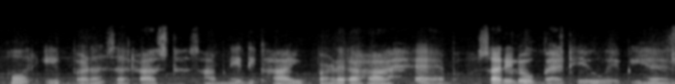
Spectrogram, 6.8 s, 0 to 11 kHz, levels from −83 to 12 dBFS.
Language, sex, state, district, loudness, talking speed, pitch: Hindi, female, Bihar, Kishanganj, -25 LUFS, 150 wpm, 215 Hz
